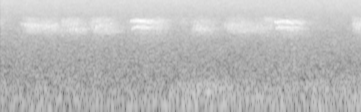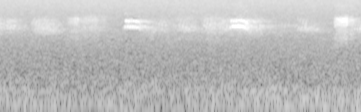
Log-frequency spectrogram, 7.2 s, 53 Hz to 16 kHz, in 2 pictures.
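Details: Sand martins calling at a colony of over 100 birds: scratchy, buzzy chirps repeated irregularly, some overlapping, above a steady low rumble of wind or background noise.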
